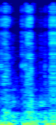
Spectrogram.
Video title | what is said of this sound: Gluten free fried chicken. Gluten free recipe. | just to show how crispy it is. Hear that? Nice crispy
